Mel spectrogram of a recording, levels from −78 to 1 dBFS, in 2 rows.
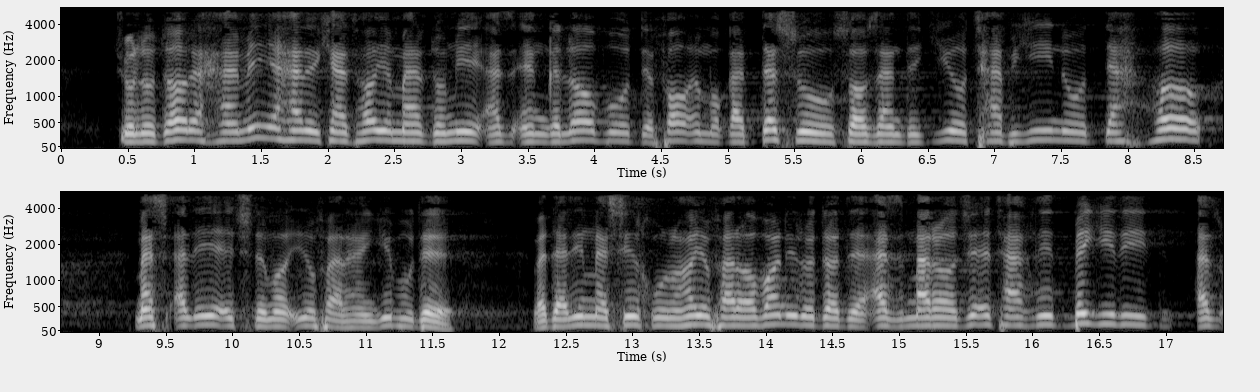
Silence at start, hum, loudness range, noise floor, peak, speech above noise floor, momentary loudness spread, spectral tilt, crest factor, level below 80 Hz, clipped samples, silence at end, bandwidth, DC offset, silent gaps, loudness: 0.45 s; none; 3 LU; -57 dBFS; -6 dBFS; 33 dB; 8 LU; -9 dB/octave; 18 dB; -60 dBFS; under 0.1%; 0 s; 5.4 kHz; under 0.1%; none; -25 LUFS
